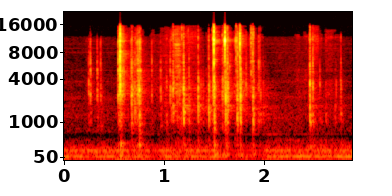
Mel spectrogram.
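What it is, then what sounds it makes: Mechanical keyboard typing. Fingertips of both hands type continuously on a black retro typewriter-style mechanical keyboard with round plastic keycaps. About ten sharp, bright clacks land in quick, uneven succession, each dying away almost instantly over a faint low hum.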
